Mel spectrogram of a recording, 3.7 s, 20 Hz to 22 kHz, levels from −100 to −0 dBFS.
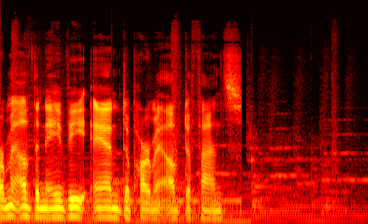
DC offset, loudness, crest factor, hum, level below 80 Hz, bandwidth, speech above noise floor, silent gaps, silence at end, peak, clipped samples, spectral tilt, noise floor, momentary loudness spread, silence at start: under 0.1%; -29 LUFS; 20 dB; none; -60 dBFS; 14 kHz; 27 dB; none; 1.05 s; -12 dBFS; under 0.1%; -5 dB/octave; -56 dBFS; 11 LU; 0 s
